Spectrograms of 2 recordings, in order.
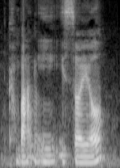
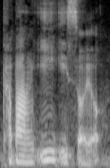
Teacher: you want to remember to bring up that tone at the end to make it a question · If you want to say there is a bag here, you just bring the tone down.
